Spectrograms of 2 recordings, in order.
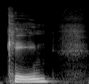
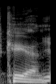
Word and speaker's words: Kian: The Irish pronunciation is Keen, but he says Kian.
